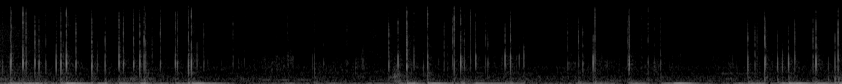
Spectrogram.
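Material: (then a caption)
Glass. Long red nails tap and scratch a flat, glossy black reflective glass surface, likely a tablet screen. Quick, sharp clicks come in irregular bursts with short, bright scratching between them, over a steady low hum. Quieter stretches of scraping fall between busier flurries of taps.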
